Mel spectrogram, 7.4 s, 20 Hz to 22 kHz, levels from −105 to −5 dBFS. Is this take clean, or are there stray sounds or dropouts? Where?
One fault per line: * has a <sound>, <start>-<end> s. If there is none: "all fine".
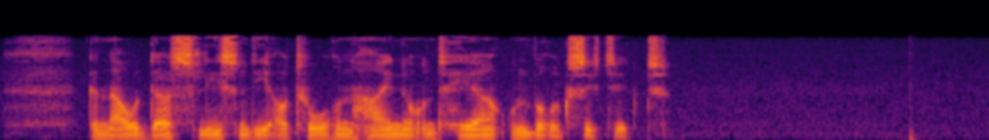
all fine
